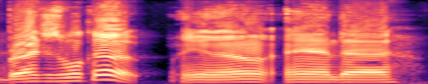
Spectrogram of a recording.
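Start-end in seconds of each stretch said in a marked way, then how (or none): none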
